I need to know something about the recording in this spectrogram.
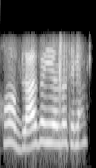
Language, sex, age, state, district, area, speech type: Odia, female, 18-30, Odisha, Rayagada, rural, conversation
